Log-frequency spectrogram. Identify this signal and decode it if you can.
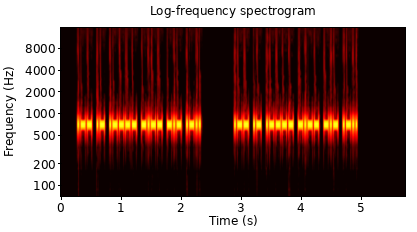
Morse code, heard as a keyed tone, about 46 wpm, 700 Hz. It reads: WA1YKL WA1YKL
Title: USA Call Signs - 6 Characters - Repeated 2x - 45wpm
